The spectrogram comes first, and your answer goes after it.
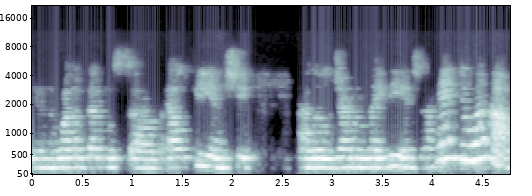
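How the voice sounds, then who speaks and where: A woman with a Polish accent speaks at a moderate pace. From Poland. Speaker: real estate agent. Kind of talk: interview. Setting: class with agents.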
